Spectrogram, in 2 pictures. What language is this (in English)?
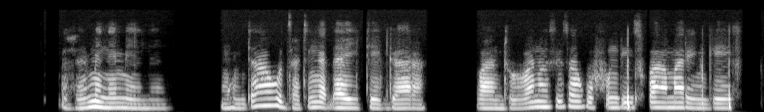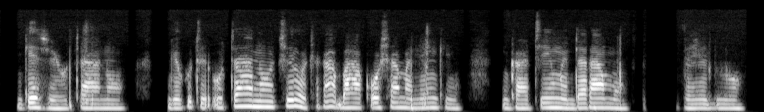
Ndau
